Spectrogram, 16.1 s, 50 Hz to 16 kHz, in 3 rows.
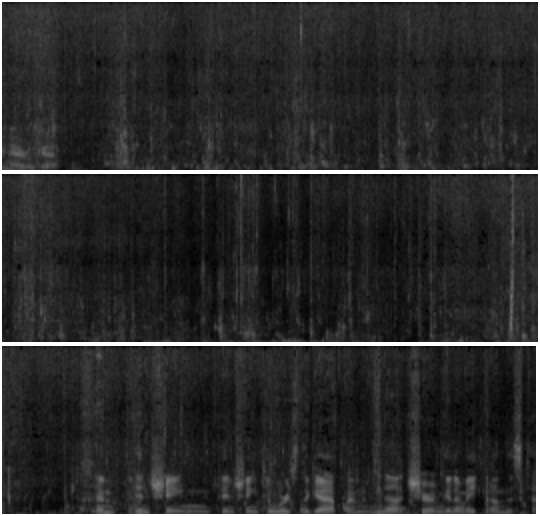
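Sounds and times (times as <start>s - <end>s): water splashing against hull: 0.0s - 16.0s
wind buffeting microphone: 0.0s - 16.0s.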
